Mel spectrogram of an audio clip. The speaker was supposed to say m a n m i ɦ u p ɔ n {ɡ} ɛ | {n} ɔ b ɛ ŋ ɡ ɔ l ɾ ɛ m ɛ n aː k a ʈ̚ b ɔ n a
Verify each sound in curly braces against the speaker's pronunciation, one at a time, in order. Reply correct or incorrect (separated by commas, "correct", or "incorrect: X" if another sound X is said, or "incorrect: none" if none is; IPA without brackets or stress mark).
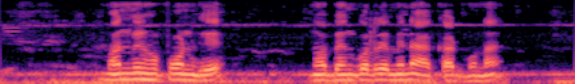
correct, correct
